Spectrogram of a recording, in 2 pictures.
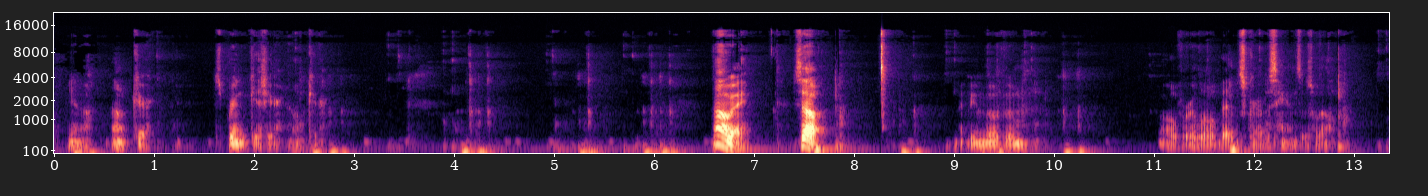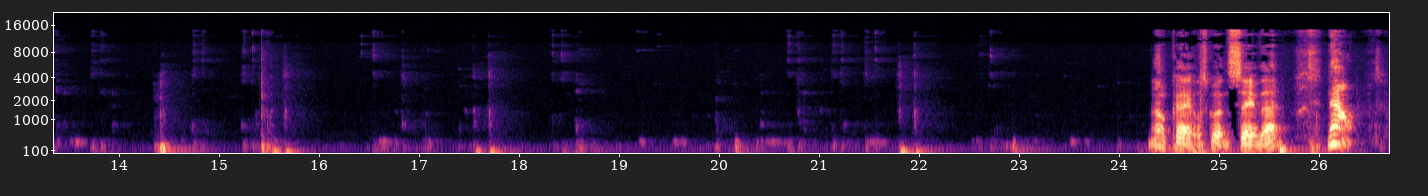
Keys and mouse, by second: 0.0 g, 2.2 r, 2.8 right click, 3.8 r, 5.0 r, 5.4 right click, 5.6-8.2 drag, 5.6 r, 6.6-9.3 middle drag, 8.2 g, 9.0 g, 9.3-11.2 right drag, 9.8 g, 11.2-16.8 right drag, 15.2 g, 16.2-19.9 drag, 16.8-20.4 middle drag, 17.3 g, 20.4-21.8 drag, 21.6 g, 21.8 right click, 22.6-24.2 drag, 22.6 right click, 24.2 middle click, 24.4 ctrl+s, 25.4-26.7 middle drag.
